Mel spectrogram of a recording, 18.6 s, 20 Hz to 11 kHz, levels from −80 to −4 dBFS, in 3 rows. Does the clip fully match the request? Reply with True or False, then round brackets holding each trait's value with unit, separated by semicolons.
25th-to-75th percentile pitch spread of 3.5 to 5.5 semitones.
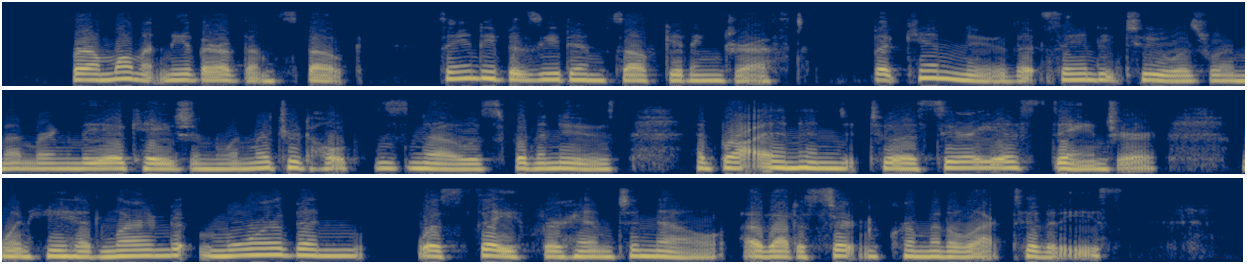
False (2.7 semitones)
